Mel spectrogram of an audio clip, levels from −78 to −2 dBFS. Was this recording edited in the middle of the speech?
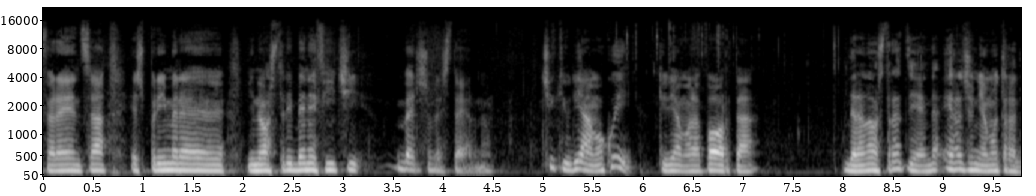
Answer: no; 0 cuts

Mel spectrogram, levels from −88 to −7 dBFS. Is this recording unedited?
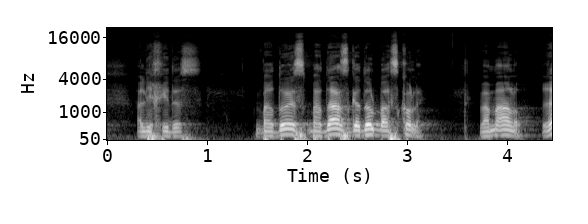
yes; 0 cuts

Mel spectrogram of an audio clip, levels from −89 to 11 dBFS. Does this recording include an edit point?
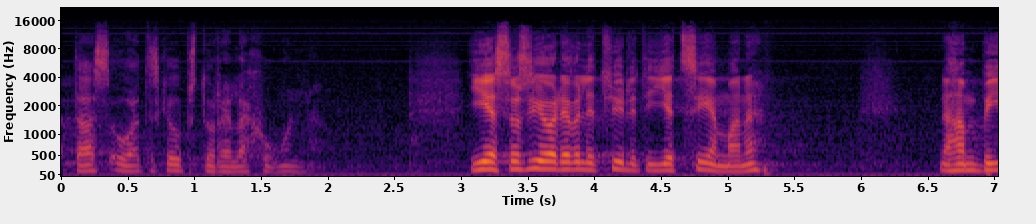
yes; 1 cut; at 3.0 s

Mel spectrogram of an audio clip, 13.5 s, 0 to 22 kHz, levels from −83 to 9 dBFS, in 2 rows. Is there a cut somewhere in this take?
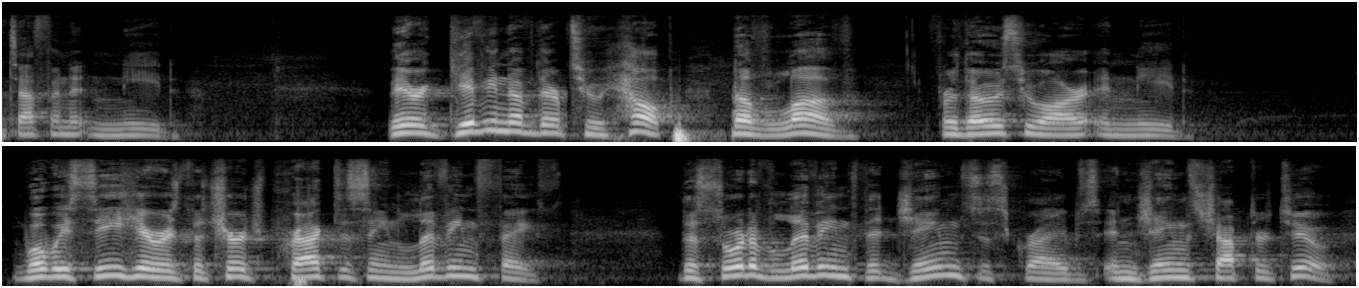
yes; 3 cuts; at 2.8 s, 3.7 s, 11.0 s

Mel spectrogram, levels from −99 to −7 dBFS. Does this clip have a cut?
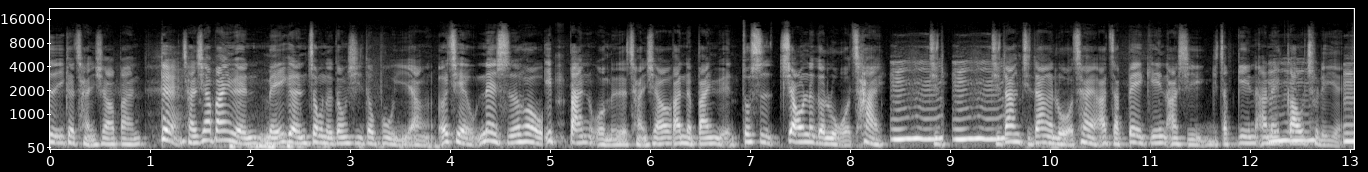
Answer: yes; 1 cut; at 8.9 s

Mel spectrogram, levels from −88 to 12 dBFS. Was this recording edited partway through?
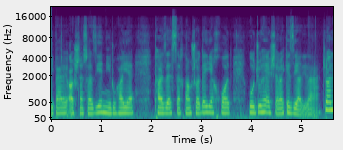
no; 0 cuts

